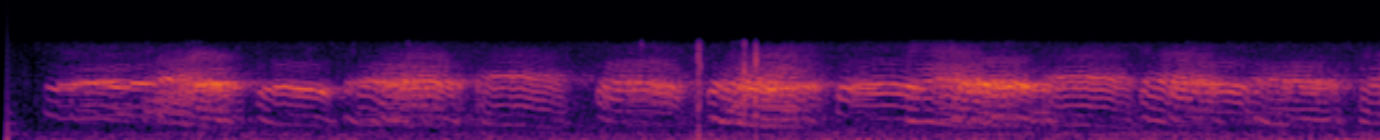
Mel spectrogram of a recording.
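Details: Spadefoot toad; breeding call; breeding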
